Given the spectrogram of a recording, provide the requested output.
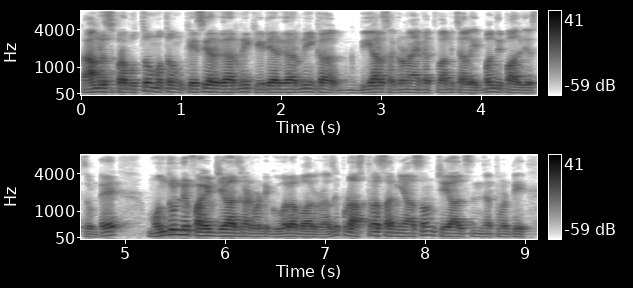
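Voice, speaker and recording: A man's voice: on the low side, very fast, darkish tone. A man working as a TV interviewer, putting probing political questions and rephrasing them as he goes.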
